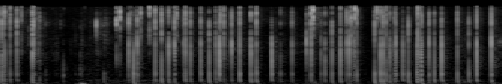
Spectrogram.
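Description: A small squishy plastic pouch filled with gel beads, with yellow glitter and cartoon eyes, is held in both hands close to the microphone while long nails squeeze and tap it. It gives a rapid run of about twenty short, sticky, bright crackles and cracks with no ring.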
